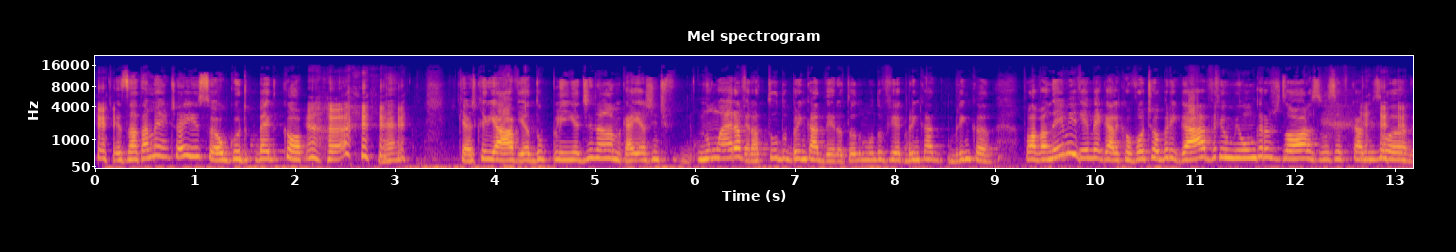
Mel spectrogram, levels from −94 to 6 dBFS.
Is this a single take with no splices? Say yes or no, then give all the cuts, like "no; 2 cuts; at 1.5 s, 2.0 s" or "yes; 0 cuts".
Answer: no; 9 cuts; at 1.5 s, 3.8 s, 4.2 s, 6.0 s, 6.5 s, 8.1 s, 9.8 s, 11.2 s, 11.9 s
